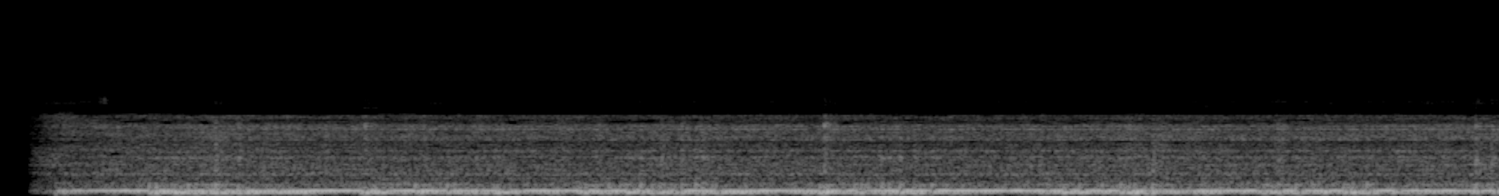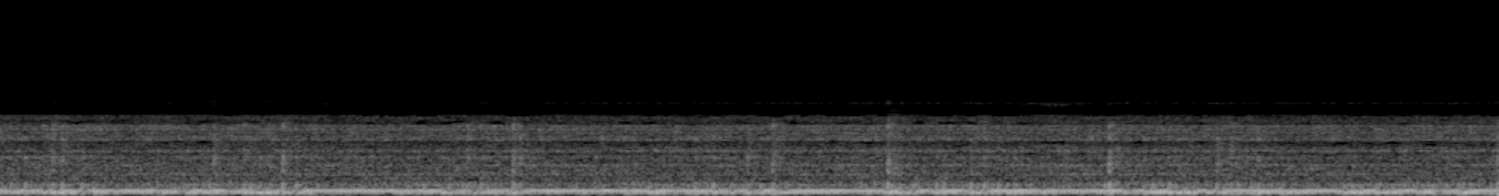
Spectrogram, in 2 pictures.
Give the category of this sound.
Sound effects > Objects / House appliances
